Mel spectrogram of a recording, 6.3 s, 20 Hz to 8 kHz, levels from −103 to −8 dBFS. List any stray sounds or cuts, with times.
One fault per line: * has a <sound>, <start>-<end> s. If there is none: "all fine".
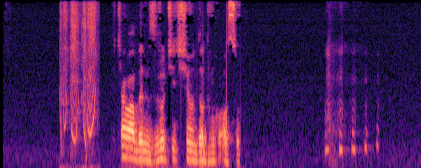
* has a squeak, 0.9-1.5 s
* has a laugh, 4.8-5.7 s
